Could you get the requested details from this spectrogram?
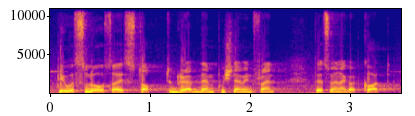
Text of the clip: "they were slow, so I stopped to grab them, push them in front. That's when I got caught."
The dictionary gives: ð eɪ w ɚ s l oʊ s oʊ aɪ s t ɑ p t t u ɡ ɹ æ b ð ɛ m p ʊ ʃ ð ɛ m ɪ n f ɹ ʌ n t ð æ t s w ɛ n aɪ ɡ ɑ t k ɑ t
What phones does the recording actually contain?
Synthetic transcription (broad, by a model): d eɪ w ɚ s l oʊ s oʊ aɪ s t ɑ p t t u ɡ ɹ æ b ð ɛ m p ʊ ʃ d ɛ m ɪ n f ɹ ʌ n t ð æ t s w ɛ n aɪ ɡ ɑ t k ɑ t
